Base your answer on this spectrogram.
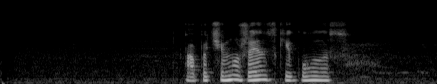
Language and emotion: Russian, neutral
